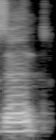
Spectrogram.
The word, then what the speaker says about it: scent: What letter is silent in scent? Which one? The smell and scent or right the c.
